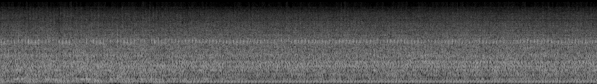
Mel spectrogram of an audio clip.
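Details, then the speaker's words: Powermate SX 3250 W generator (PM0123250), choke on, governor spring tension too low so it runs slow of the 61.5 Hz target: steady, fairly even drone with a slight low-note shift; still surging, carb suspected. "And assuming it starts, it's going to run slow. I didn't put enough spring tension on. So, we'll try to bring that up to 61 and a half hertz."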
